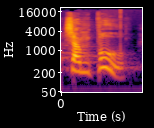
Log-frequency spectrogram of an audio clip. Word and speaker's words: champú: la palabra champú en inglés es S-H-A-M-P-O-O. o o y en español, ya es una palabra legítima del español, es C, C de coco, H, A, M, P, U, U con acento en la U, porque es una palabra aguda y las palabras agudas se acentúan cuando terminan en N, S o vocal, y por lo tanto champú se acentúa, aunque viene de la palabra en inglés champú, ¿verdad que sí?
